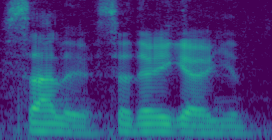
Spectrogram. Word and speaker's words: SILU: Is that how it's pronounced? That's correct. SILU.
